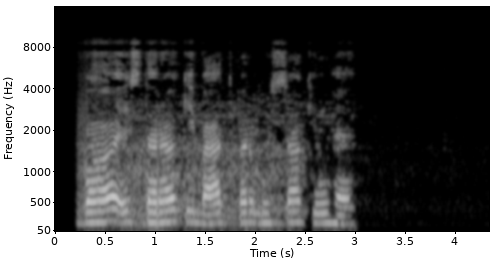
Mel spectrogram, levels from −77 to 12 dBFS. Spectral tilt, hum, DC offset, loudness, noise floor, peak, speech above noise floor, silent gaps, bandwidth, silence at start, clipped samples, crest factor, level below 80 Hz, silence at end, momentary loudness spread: -5.5 dB/octave; none; under 0.1%; -16 LUFS; -67 dBFS; -2 dBFS; 51 dB; none; 9.4 kHz; 0.2 s; under 0.1%; 16 dB; -56 dBFS; 1.35 s; 8 LU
